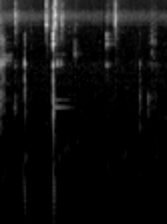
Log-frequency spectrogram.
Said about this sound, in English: I'm smashing up some chicken wings with extra lemon pepper. Listen. Lemon pepper steppers.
